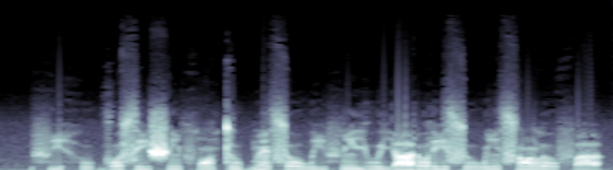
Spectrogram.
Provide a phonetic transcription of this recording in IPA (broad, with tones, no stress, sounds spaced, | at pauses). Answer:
f i˧ h u˨ ɡ o˨˦ s i˧ ʃ ĩ˧ f ɔ̃˧ t u˦ b ɛ̃˦ s o˧ w i˧ f ĩ˦ j u˦˨ j a˨˦ ɾ o˦ ɾ i˦ s u˧ w ĩ˦ s ɔ̃˦ l o˧ f a˨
